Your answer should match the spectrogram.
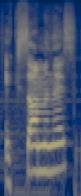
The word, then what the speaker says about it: exámenes: Exámenes should have an accent mark since it ends with S, meaning again that the second to last syllable should be stressed.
